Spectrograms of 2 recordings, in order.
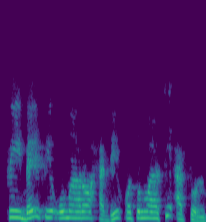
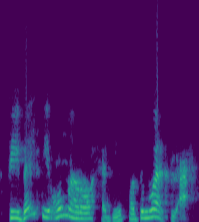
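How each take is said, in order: First: The last word ends with a full 'atun' ending. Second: The last word ends in a short 'ah'. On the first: The speaker calls it wrong. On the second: The speaker calls it right.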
